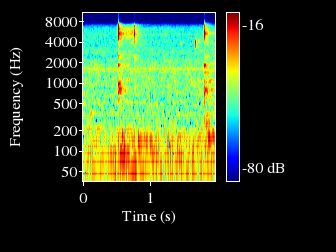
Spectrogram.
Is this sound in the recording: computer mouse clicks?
yes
